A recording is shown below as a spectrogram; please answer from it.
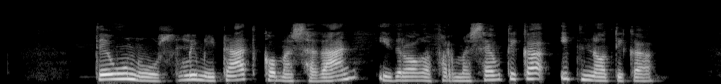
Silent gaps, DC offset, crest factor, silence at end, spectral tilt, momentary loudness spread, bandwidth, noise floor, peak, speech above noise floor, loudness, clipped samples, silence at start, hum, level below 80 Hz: none; under 0.1%; 16 dB; 0.7 s; -6.5 dB/octave; 10 LU; 7.2 kHz; -71 dBFS; -2 dBFS; 55 dB; -16 LUFS; under 0.1%; 0.95 s; none; -60 dBFS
